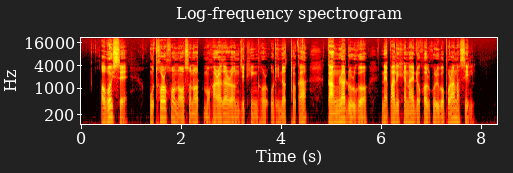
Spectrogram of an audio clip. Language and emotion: Assamese, neutral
